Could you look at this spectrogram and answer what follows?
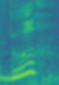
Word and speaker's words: Shia LaBeouf: actor director writer Shia LeBoeuf I believe is how you pronounce it in the French and the French Way I believe it's more of an accent on the F so Lib la la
